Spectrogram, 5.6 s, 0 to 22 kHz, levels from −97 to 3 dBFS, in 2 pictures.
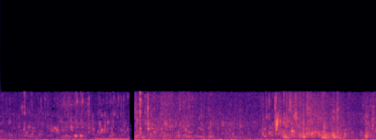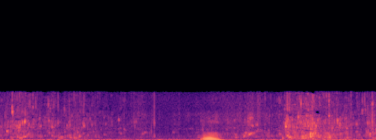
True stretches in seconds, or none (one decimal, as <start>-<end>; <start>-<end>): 0.0-2.2; 2.7-3.8; 4.8-5.6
